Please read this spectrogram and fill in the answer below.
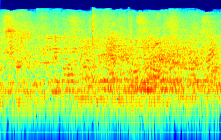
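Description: Many people talking at once in a large hall: steady, overlapping chatter of seated dinner guests, with no single voice standing out.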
